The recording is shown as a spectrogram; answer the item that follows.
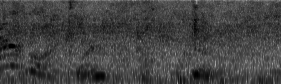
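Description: Voices from an animated film playing on a television, speaking in rising and falling tones at a low volume.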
